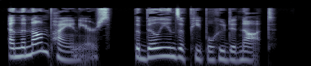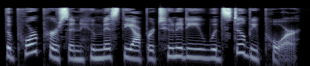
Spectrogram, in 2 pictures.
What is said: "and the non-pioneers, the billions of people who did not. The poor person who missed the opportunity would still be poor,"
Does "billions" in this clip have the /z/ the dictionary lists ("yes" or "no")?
yes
